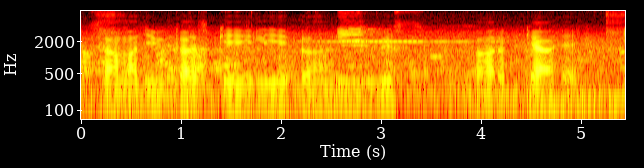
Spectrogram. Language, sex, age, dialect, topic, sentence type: Hindi, male, 25-30, Marwari Dhudhari, banking, question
